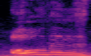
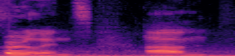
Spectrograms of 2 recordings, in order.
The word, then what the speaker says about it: Öhlins: But what I do like is these Öhlins dampers, which are great. However, lots of however in this video. Wait, did you say it right? No, and I'm not going to ever again. Öhlins.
